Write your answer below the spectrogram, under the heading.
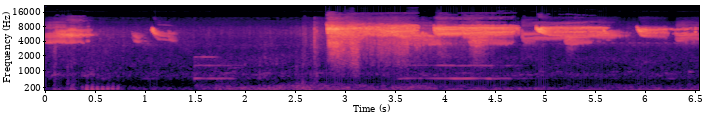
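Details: Fujian niltava chicks begging as their mother brings food: high, hissing, squeaky chirps that swell into a loud cluster midway, with some low rumbling background noise.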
